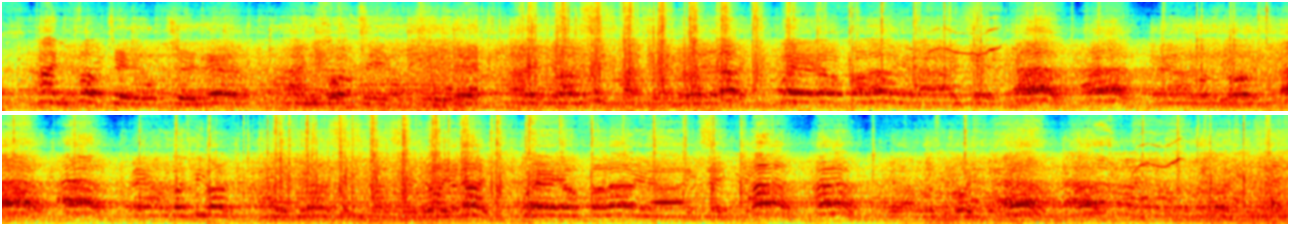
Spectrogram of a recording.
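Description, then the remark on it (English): A large crowd of football fans cheers and chants loudly and continuously, with rhythmic bursts of clapping around the middle and a dense roar of many voices throughout. “As you can hear, everybody's absolutely buzzing.”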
